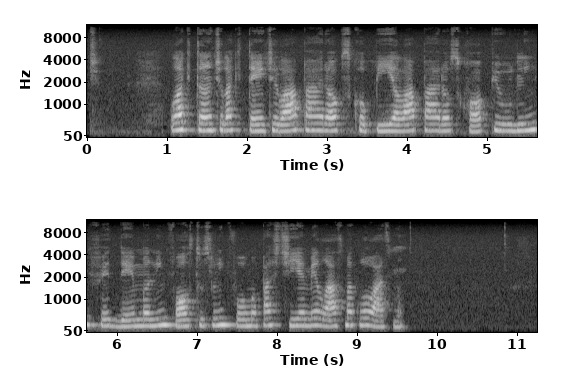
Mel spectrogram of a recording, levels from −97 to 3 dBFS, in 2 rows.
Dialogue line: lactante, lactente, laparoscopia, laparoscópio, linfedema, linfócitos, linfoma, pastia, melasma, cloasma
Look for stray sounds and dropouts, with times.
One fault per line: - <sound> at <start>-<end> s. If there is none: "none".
none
